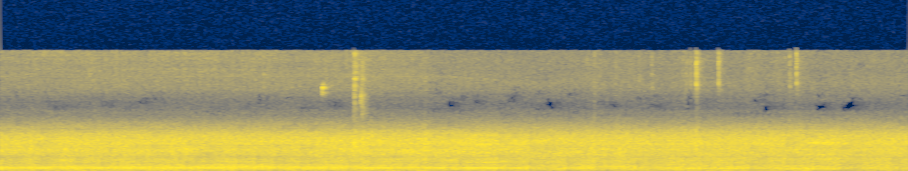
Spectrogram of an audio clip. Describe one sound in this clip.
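A bus rattles and hums as it drives along a road.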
